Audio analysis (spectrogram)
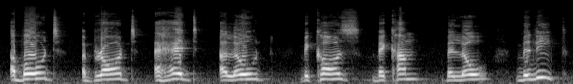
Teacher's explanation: you would notice that the accent is on the root and not on the prefix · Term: weak prefixes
